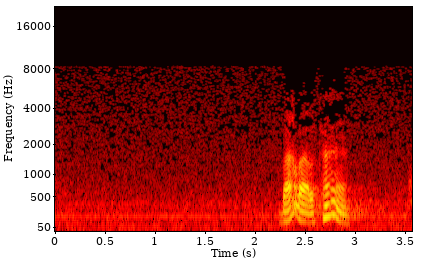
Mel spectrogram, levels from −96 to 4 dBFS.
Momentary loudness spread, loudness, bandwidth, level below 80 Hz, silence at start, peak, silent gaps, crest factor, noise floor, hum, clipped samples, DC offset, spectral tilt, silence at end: 27 LU; -29 LUFS; 8.4 kHz; -62 dBFS; 2.25 s; -12 dBFS; none; 22 dB; -54 dBFS; none; under 0.1%; under 0.1%; -8 dB/octave; 0.05 s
